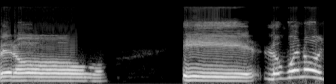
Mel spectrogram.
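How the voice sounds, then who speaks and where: There is a man with lively intonation here, recorded dry with no echo and with a quiet background. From Chile. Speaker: pastors' son. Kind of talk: interview. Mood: relaxed, friendly, smiling. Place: home room.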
